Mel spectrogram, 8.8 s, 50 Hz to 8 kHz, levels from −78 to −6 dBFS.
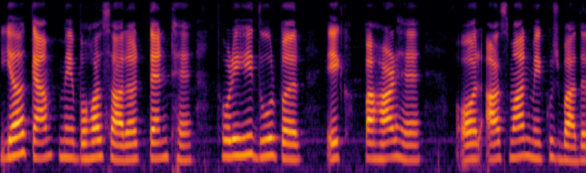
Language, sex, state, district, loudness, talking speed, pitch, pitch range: Hindi, female, Uttarakhand, Tehri Garhwal, -19 LUFS, 135 wpm, 230 Hz, 215-245 Hz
